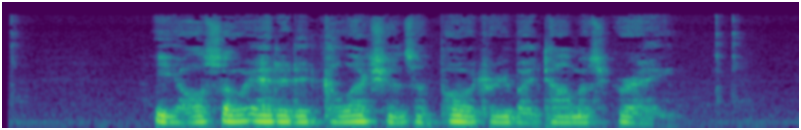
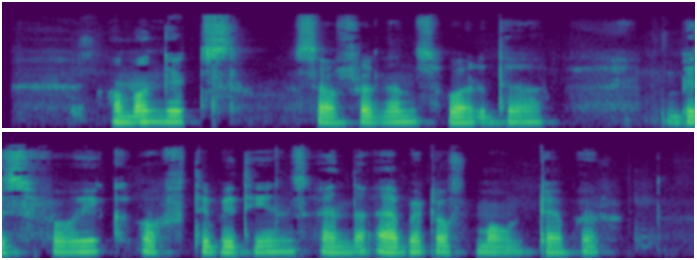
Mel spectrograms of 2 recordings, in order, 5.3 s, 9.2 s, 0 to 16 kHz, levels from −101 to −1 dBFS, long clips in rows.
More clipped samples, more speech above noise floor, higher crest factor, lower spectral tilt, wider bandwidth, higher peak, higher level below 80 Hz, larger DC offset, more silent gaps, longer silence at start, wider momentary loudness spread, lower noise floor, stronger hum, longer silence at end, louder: neither; first, 42 dB vs 31 dB; about the same, 20 dB vs 22 dB; first, -7 dB/octave vs -5 dB/octave; about the same, 11 kHz vs 11.5 kHz; about the same, -10 dBFS vs -12 dBFS; first, -62 dBFS vs -72 dBFS; neither; neither; first, 1 s vs 0.35 s; about the same, 10 LU vs 9 LU; first, -69 dBFS vs -63 dBFS; neither; first, 0.9 s vs 0.5 s; first, -28 LUFS vs -32 LUFS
